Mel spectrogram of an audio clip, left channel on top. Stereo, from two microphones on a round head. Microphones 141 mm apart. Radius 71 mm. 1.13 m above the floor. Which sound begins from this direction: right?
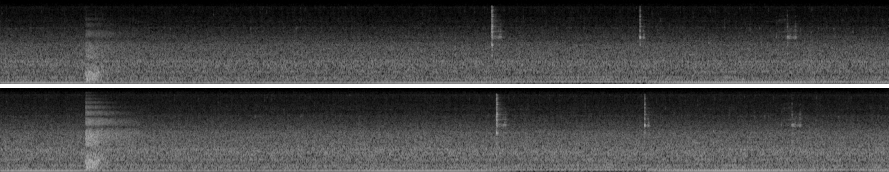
A gunshot, at 0.8 s.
